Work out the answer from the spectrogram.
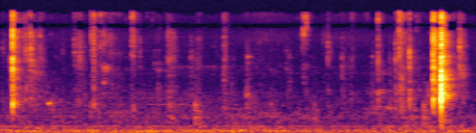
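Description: Close-up eating sounds: chewing momos with small, irregular wet clicks and smacks of the mouth, and one louder click near the end, over a low steady hum.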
